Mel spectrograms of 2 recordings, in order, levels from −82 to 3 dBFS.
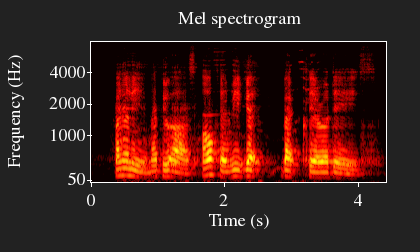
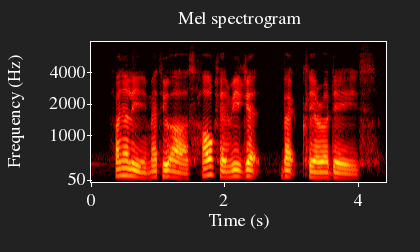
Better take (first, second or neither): second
